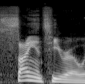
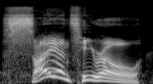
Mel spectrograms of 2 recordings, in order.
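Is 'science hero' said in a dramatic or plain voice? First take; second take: plain; dramatic. First: It is said in an ordinary reading voice. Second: It is said in a loud, dramatic put-on voice. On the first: The speaker calls it wrong. "which I didn't" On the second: The speaker calls it right. "say it in the for science voice"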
